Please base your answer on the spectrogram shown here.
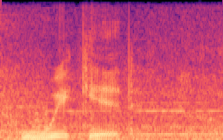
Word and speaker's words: wicked: we have the word wicked wicked has a short s sound too and we pronounce the e d like Ed together wicked wicked is the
